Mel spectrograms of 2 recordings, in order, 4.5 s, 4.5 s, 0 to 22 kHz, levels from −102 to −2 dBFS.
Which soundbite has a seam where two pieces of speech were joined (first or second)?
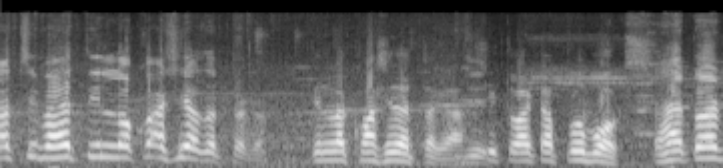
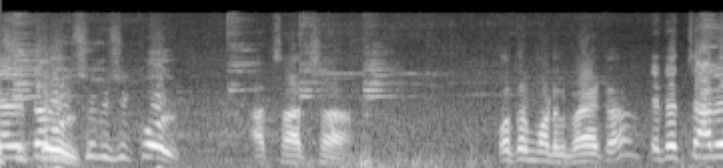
first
